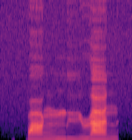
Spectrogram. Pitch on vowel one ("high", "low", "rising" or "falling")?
falling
